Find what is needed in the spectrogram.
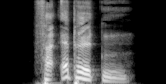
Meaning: inflection of veräppeln: 1. first/third-person plural preterite 2. first/third-person plural subjunctive II
- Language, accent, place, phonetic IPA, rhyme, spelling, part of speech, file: German, Germany, Berlin, [fɛɐ̯ˈʔɛpl̩tn̩], -ɛpl̩tn̩, veräppelten, adjective / verb, De-veräppelten.ogg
